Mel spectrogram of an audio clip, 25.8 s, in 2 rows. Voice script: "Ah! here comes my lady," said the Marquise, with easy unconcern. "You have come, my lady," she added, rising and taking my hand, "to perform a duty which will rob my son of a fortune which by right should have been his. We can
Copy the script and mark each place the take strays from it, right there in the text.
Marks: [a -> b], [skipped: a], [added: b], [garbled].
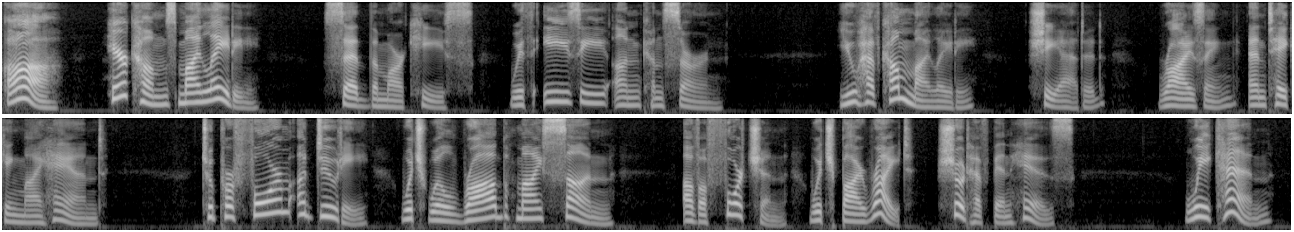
"Ah! here comes my lady," said the Marquise, with easy unconcern. "You have come, my lady," she added, rising and taking my hand, "to perform a duty which will rob my son of a fortune which by right should have been his. We can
